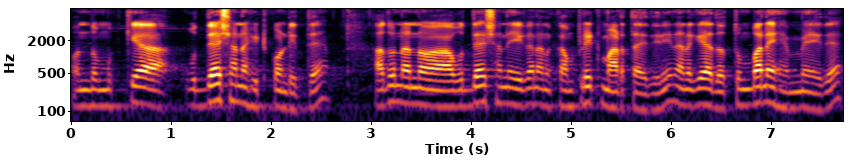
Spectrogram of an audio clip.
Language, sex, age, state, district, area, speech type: Kannada, male, 30-45, Karnataka, Kolar, urban, spontaneous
